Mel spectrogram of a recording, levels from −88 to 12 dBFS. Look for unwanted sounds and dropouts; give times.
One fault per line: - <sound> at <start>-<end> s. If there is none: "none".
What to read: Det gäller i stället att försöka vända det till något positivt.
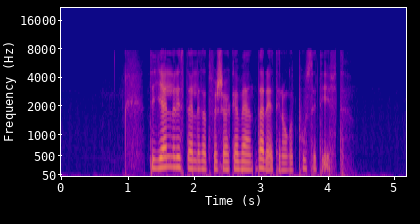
- dropout at 2.9-2.9 s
